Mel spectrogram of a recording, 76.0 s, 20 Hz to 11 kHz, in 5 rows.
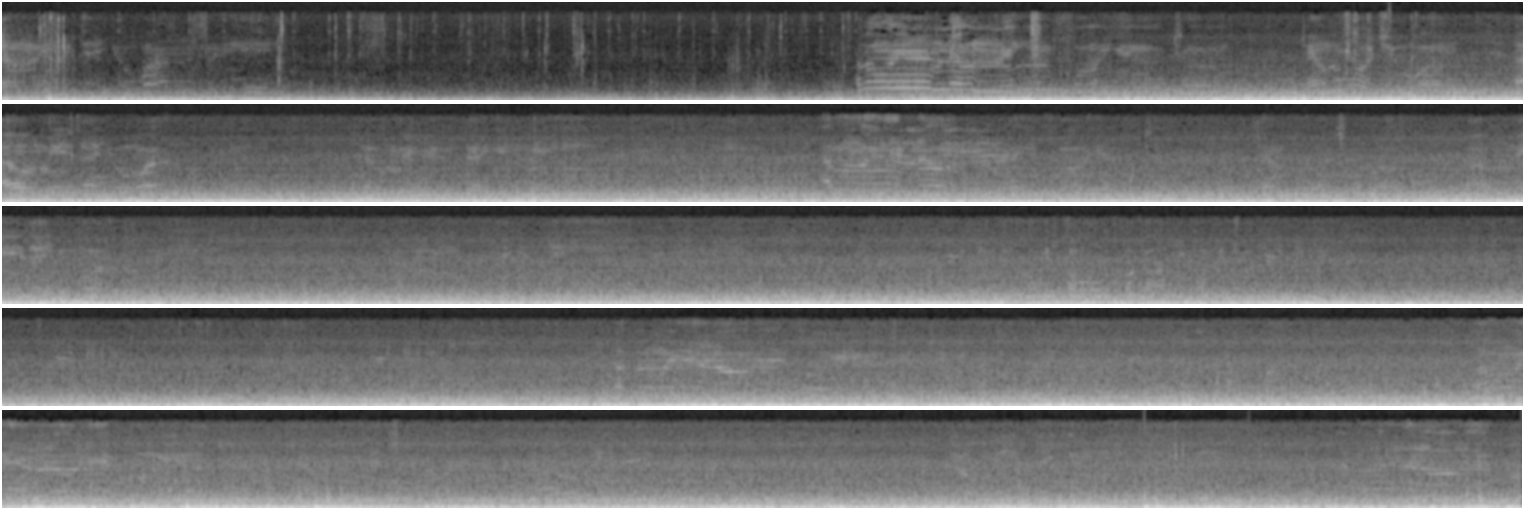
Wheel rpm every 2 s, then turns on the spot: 0, 0, 0, 0, 0, 0, 0, 0, 0, 0, 0, 0, 0, 0, 0, 0, 0, 0, 0, 0, 0, 0, 0, 0, 0, 0, 0, 0, 0, 0, 0, 0, 0, 0, 0, 0, 0, 0.
none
